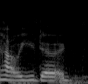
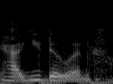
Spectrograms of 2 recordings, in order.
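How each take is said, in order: First: It is a genuine, sincere everyday greeting. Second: It is a flirty Joey from Friends greeting.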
